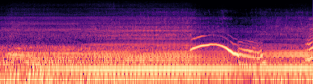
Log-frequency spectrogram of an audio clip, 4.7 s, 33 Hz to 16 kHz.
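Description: A Keeway RKV 125 motorcycle with a Yoshi exhaust revving uphill: a loud, close, steady engine drone that rises in pitch, dips and climbs again.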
